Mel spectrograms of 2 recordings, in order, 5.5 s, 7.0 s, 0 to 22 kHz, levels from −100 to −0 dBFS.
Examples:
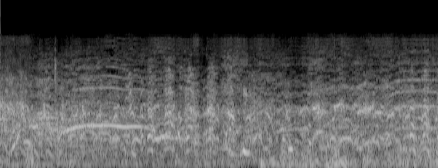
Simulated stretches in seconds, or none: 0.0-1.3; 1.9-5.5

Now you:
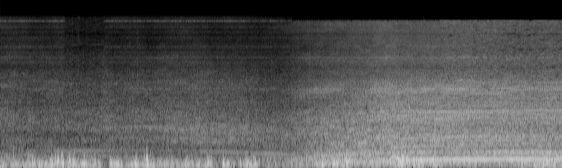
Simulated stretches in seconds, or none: 0.0-0.8; 1.3-5.5

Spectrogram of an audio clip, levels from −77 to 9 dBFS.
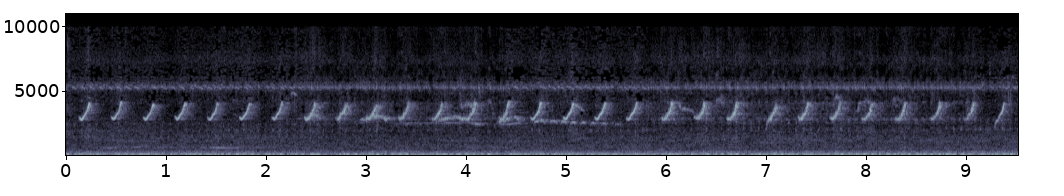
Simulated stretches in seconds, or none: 2.4-4.4; 5.8-9.1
